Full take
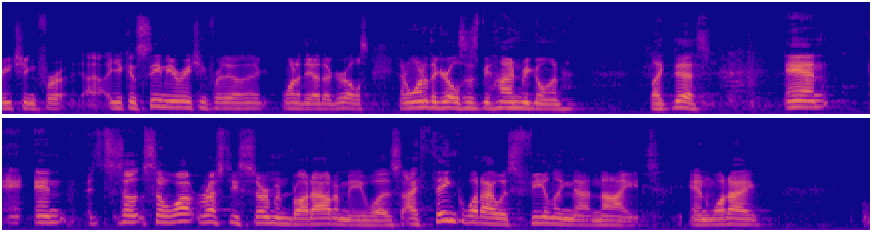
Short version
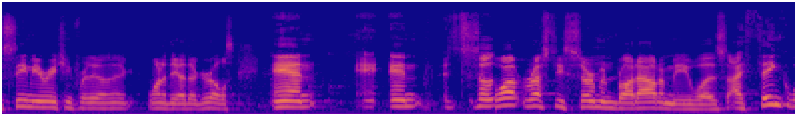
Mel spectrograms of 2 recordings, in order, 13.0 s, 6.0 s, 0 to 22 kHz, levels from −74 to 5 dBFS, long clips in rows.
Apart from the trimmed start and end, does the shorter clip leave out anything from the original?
yes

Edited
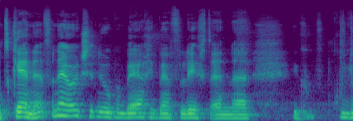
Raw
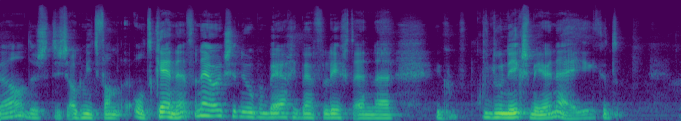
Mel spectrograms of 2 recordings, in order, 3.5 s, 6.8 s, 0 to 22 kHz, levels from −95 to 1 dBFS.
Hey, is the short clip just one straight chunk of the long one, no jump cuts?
yes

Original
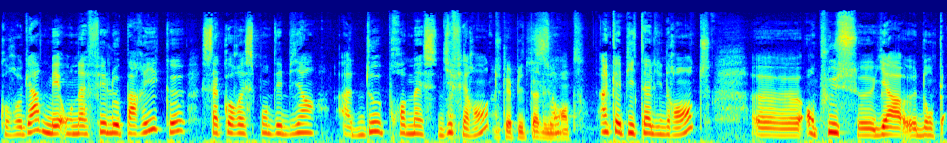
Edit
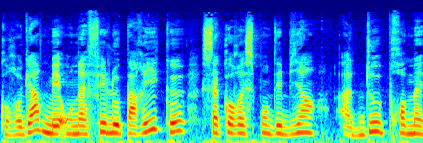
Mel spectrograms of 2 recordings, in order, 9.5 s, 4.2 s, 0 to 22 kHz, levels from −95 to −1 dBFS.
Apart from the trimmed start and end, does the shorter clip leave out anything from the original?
no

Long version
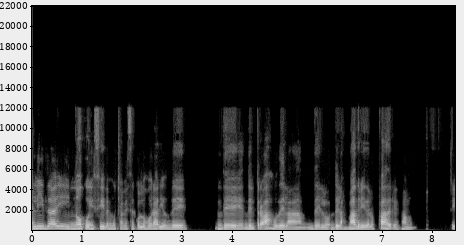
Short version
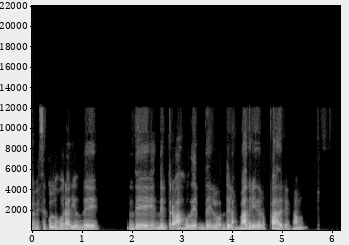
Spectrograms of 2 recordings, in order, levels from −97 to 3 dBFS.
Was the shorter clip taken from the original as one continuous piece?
no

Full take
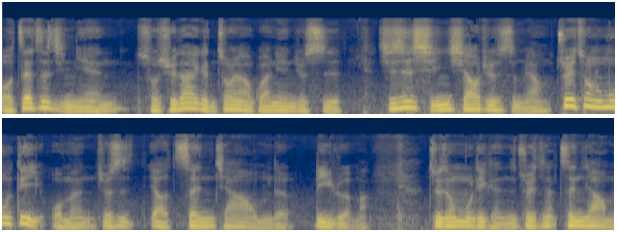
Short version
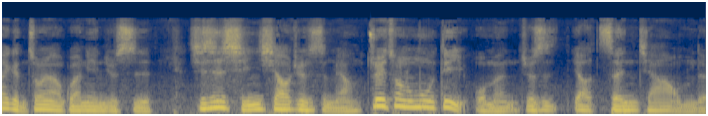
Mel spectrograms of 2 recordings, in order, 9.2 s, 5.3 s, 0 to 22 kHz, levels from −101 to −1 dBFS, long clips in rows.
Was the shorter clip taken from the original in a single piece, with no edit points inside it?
yes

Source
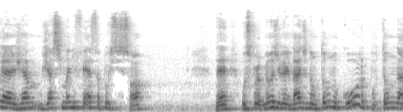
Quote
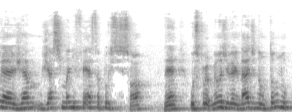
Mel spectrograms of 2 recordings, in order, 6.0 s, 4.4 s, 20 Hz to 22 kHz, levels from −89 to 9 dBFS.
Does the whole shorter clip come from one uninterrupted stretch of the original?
no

